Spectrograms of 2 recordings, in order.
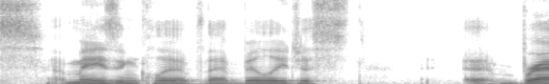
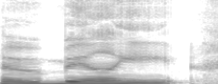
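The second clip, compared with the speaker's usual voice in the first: high-pitched, teasing, taunting mock voice; 5 semitones higher than usual. Retelling how someone mimicked his voice to mock him: retelling a friend mimicking his voice. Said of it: "trying to, you know, mimic my voice and just go like".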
